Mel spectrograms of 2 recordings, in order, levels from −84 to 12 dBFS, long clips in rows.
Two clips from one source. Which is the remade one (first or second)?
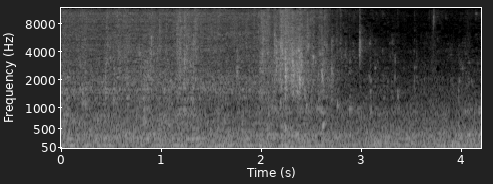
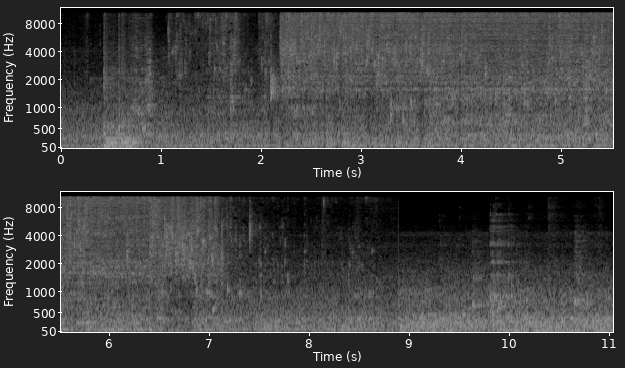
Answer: first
